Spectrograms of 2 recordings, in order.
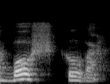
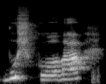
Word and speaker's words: Boušková: were saying Bush Bush Kova miskova was always very different but my name is actually pronounced exactly how it's written so we pronounce every letter how it is written so buh-buh-bah it's like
